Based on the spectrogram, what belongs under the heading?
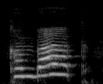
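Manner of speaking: loud, high Come back!; crying out. Acted. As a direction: call after the bat out the window. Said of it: "Skelly Nelly cried".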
